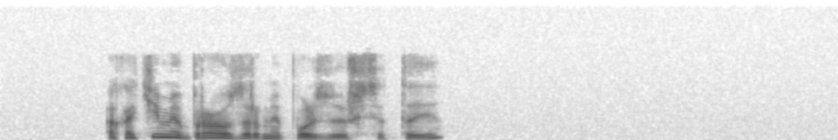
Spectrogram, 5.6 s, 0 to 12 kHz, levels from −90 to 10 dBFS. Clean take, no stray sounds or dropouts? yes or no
yes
